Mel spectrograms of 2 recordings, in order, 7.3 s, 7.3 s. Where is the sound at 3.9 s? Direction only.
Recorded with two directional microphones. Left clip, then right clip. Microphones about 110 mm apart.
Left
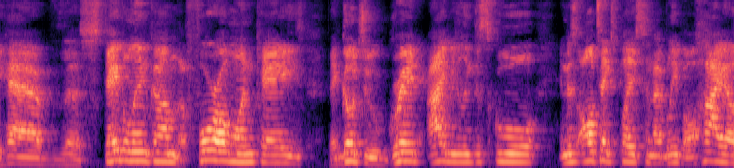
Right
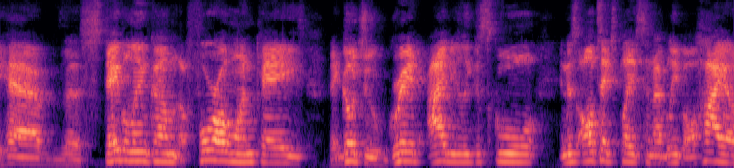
30° left (ahead or behind).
